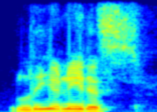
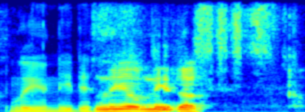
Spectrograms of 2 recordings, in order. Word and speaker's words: Leonidas: No, it's not Nidus. You have to say it like the Greeks do. Leonidas. Leonidas.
